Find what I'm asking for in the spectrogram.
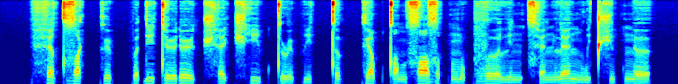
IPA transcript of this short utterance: hɛt zˤikːøpːəɗit ø ɾø t͡ʃʰɛt͡ʃʰip tɹøpitːɤkːɛp tˤənsˤɛ zˤipŋ͡mɤpvɤ lint͡sʰɛnlɛn witʃipnə

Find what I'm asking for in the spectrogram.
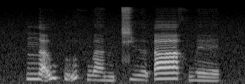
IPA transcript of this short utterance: na̰˧˥wʔṵ˧˥hwa̤˨˩n t͡ɕɨ̤˨˩ə̯ʔaː˧ hwɛ̤˨˩

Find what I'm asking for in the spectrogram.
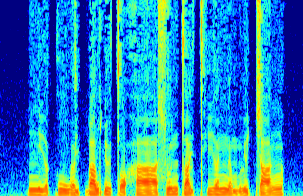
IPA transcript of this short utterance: ni˨˩˨ə̯ku˨˩wə˨˩˨j ɓa˧˥wɗɨ˨˩t̪ɔ˨˩˨ haː˨˩su˧˥nt̪a˨˩˨jt̪ʰi˧ə̯ nə˨˩˨mlɨ˧ca˧˥ŋ

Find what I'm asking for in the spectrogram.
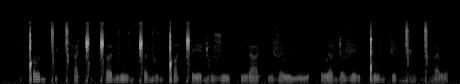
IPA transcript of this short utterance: ǃɤdǀiǀʰa ǁɐǁɐ dlud ǁɐdudǃɑ ǁe ɖuzu kuɾa kizɐlil | lɐdɽɤzeɾi ǃudte ɡ͡ǀeɡ͡ǀal

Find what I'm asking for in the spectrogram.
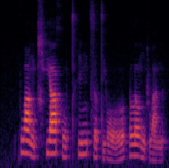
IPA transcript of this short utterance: kwɑ˥˩ŋt͡ɕʰjä˥xu˧˥ t̪ʰi˥ŋt͡sɹ̩˨t̪jo˨˩˦ʊ̯ | lɤ˥˩ŋʂwa˩n

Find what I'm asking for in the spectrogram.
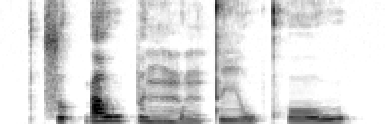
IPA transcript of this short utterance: t͡sʊ˧k̚ aː˥wpɪ˧ŋmʊ˨˩ŋ t̪iː˨˩wkʰo˨˥w

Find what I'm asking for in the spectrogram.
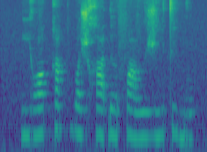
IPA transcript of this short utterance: jɔ qiqbɒʒχɑ ɗəfɑvɪ ʒitibʊ

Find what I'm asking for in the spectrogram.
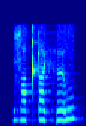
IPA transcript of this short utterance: zʉtˤʈyhɵw

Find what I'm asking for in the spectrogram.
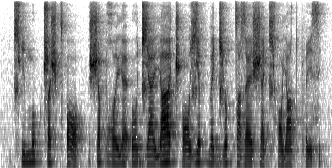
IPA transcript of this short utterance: t͡ɕʰimob ʈ͡ʂɑʃt͡sʼɔ | ʃɑpʁʷijɛʔo d͡ʑæja t͡ʃʼɔ ʑɛpbɛd͡ʑub tˤozɛ ʃat͡ɕʰɔjɛtˤ pʼis

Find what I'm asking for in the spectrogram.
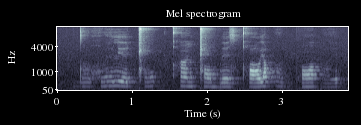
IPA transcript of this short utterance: dˤɛ̤χʷɛ̤lʲe ǁɔ̤kqʰĩ ǁɔ̃bezqʰɔjqʷɛ̤b pʰɔ̃qʷe̤

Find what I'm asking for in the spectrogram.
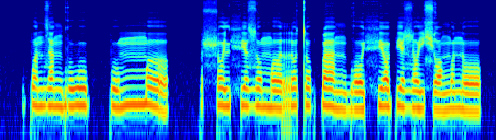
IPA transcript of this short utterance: pɤnzɜŋɡuwu pːu mːɤ | ɬolʲfʲɔzomɤ rotok͡pɜ ŋɡo fʲɔ pʲɜɮɤjɕɔ ŋono

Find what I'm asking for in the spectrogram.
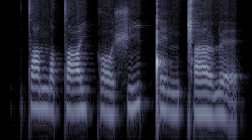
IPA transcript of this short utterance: tˤɨn̪otˤwikɔ ʃi ǃenǁaɳɛ

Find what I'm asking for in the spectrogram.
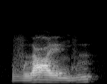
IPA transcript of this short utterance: vɤʕɛːŋvɯ

